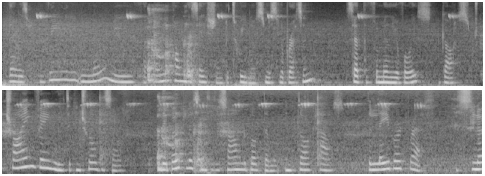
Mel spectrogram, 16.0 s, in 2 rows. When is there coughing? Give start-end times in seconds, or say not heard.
2.2-3.3, 10.4-11.5.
